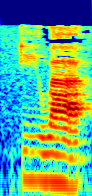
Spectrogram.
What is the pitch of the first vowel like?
low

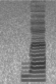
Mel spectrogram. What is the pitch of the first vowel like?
high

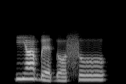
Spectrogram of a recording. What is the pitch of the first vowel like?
high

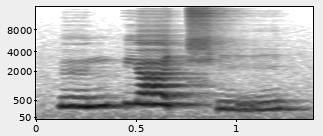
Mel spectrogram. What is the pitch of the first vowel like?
rising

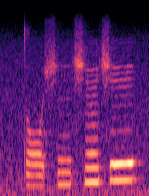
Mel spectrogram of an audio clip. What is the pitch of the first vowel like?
low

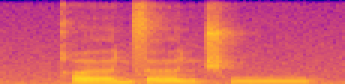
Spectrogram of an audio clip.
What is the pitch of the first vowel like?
high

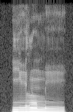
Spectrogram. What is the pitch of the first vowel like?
high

